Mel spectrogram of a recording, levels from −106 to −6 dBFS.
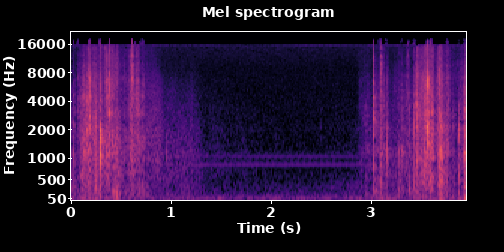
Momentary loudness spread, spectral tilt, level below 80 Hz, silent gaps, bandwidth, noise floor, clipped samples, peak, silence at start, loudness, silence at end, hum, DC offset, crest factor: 14 LU; 0.5 dB/octave; -70 dBFS; none; 18 kHz; -73 dBFS; under 0.1%; -8 dBFS; 0 s; -39 LUFS; 0 s; none; under 0.1%; 36 dB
